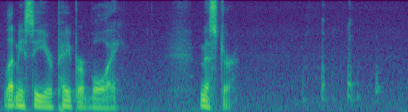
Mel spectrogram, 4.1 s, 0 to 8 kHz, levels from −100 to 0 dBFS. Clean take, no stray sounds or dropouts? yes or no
no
